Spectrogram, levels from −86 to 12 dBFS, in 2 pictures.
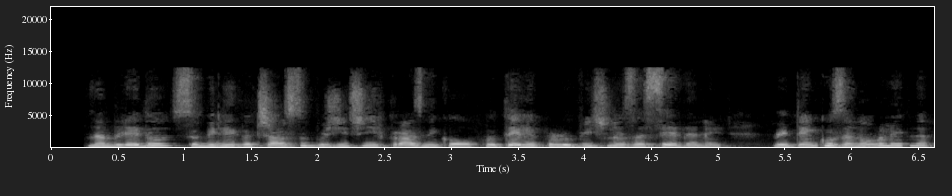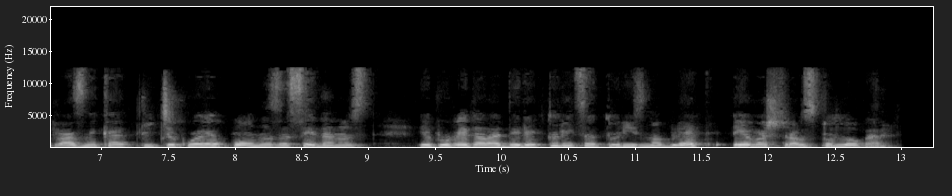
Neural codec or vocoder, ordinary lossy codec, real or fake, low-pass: codec, 32 kHz, 1.9 kbps, SNAC; AAC, 32 kbps; fake; 14.4 kHz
